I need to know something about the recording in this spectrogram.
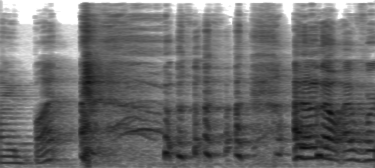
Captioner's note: laughing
